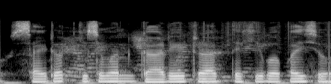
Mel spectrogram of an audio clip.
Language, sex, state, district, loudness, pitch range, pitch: Assamese, male, Assam, Sonitpur, -11 LUFS, 125-135 Hz, 130 Hz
